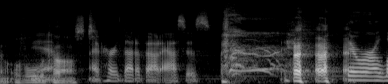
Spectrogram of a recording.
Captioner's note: Martin laughs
